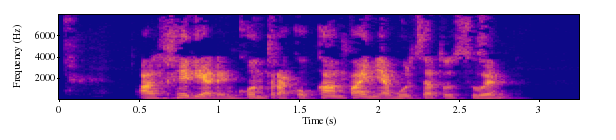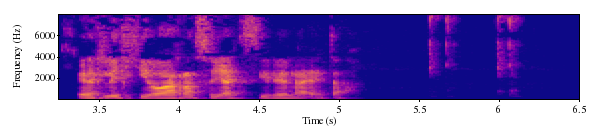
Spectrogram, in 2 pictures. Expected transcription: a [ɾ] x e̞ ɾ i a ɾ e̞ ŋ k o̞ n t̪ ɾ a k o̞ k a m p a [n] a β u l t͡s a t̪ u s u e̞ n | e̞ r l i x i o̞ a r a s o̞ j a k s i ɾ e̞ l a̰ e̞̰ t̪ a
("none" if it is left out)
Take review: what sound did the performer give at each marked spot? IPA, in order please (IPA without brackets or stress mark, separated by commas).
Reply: l, ɲ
